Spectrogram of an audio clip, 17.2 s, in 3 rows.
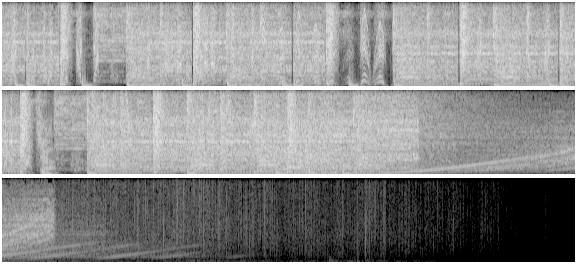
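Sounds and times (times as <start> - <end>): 
classic boom bap beat: 0.0 - 10.8.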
